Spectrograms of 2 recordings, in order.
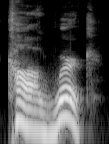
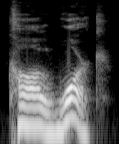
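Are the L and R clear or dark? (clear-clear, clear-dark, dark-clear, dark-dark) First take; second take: clear-clear; clear-dark. First: Both the L and the R sound clear. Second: The L is clear and the R dark. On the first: "in some Caribbean varieties, like in Rhotic Guyana, you can hear clear L and clear R" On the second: "In Ireland, you can hear clear L and dark R"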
